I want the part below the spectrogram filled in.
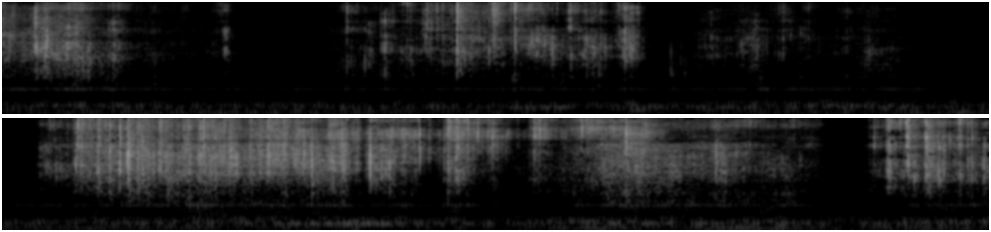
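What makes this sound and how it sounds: Fingertips with long nails press, tap and pop the air-filled bubbles on a flat sheet of clear plastic bubble wrap lying on a table. Bright, dry crinkling and crackling comes in bursts, broken by short quiet gaps. A sharp pop stands out now and then, and the noise grows denser and louder in the second half.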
